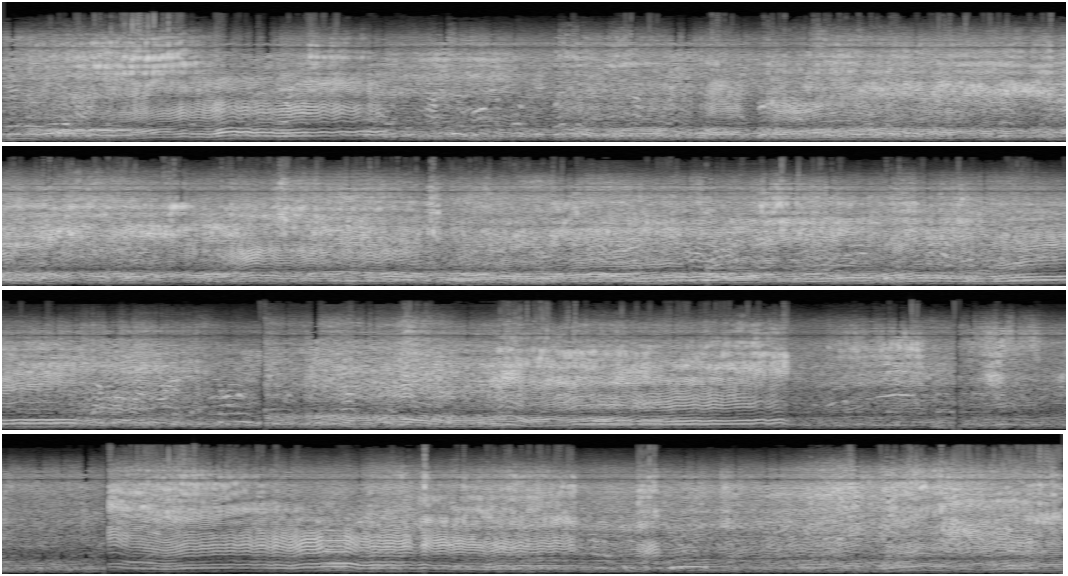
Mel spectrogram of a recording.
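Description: Several motocross dirt bikes racing, their engines revving up and down through throttle changes and shifts, with the sounds of different bikes overlapping as they pass. The level drops briefly about two-thirds of the way through.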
